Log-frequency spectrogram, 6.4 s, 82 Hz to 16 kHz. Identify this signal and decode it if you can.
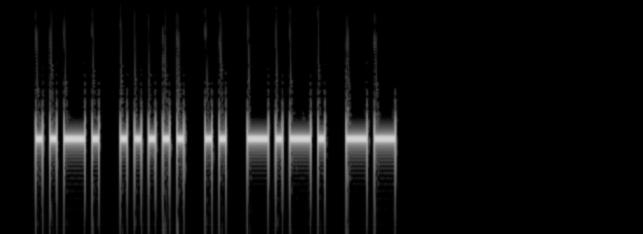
Morse code, heard as a keyed tone, about 17 wpm, 700 Hz. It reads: F5ICM
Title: DXCC-100 Call Signs - 5 Characters - 17wpm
